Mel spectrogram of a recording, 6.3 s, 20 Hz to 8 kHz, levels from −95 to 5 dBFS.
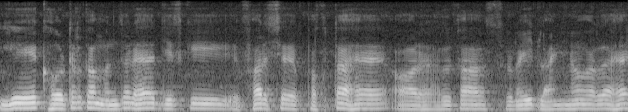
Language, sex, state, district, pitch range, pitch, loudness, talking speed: Hindi, male, Delhi, New Delhi, 110-125 Hz, 115 Hz, -16 LUFS, 150 wpm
